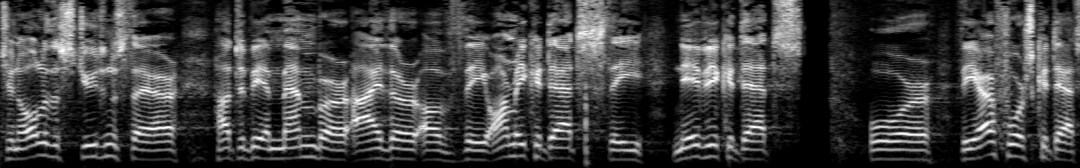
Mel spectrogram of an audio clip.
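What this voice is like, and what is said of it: Northern Irish accent. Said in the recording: “as you may know from my accent... I don't hail from around these parts. I grew up in Northern Ireland.”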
